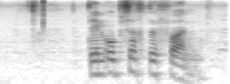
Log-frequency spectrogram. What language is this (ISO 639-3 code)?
afr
